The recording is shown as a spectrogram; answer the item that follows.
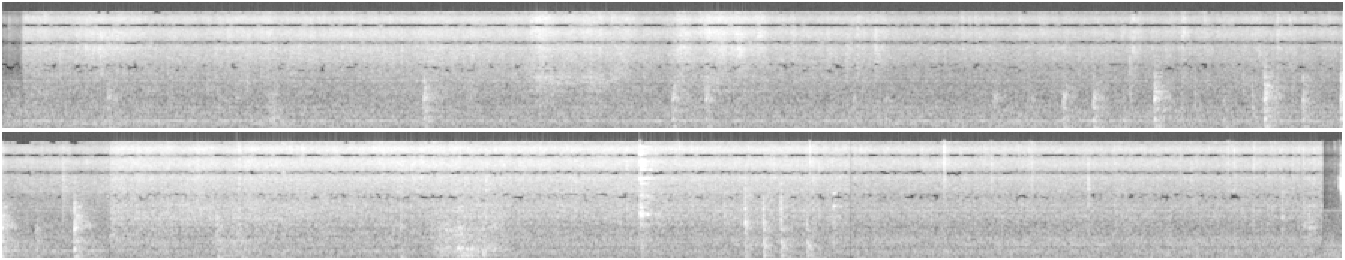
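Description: Eggs sizzling faintly in a frying pan, with a spatula tapping and scraping against the pan several times in the middle.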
